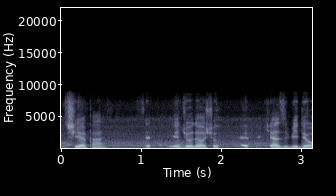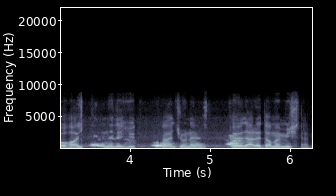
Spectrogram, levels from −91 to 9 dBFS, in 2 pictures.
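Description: From the start to about 2.6 s there's the other side's voice leaking through: a second voice, down at roughly 25 dB under the main talker, most likely far-end audio from the loudspeaker that the echo canceller didn't fully remove from the mic. Overlapping that, from 0.58 to 1.42 s, the talker's own speech gets pulled down in what sounds like speech suppressed in double talk, with the deepest dip around 25 dB and about half a second of that window affected. This is likely the canceller failing to tell its own talker from the loudspeaker echo, so it turns both down. The same thing happens again from 1.99 to 2.61 s and from 3.39 to 4.4 s, each time dipping by about 20 dB over roughly half a second. From 3.47 to 5.44 s the leak comes back much stronger, at about 5 dB above the talker, so the far voice actually sits on top. Everything is band-limited to 8 kHz, which fits an Opus call path at 40 kbps.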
